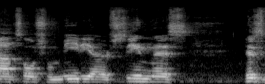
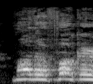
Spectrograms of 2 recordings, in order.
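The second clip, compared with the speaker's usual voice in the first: very high, furious, enraged shriek, acted out; 10 semitones higher, 4 dB louder than usual. Retelling how a boat captain reacted after falling: imitating someone screaming. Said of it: "screaming at the guy".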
